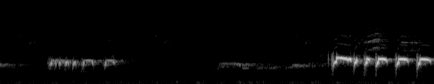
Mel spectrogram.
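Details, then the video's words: Zebra dove with a loud voice, used as a lure for trapping: soft low cooing, then a loud rolling phrase of five quick throbbing coos near the end. "PERKUTUT SUARA KENCENG BAGUS BUAT PANCINGAN DAN PIKAT"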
